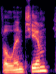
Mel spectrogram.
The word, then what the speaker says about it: Velentium: Am I pronouncing Velentium correctly?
